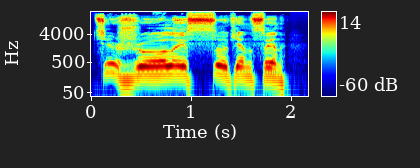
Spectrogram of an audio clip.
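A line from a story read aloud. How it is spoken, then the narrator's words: Breathless exhale. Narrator (Russian): выдохнул Хорза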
